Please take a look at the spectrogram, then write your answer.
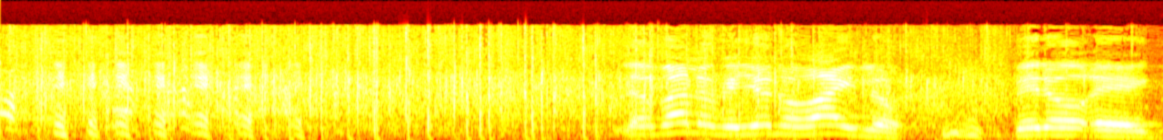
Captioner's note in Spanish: aplausos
